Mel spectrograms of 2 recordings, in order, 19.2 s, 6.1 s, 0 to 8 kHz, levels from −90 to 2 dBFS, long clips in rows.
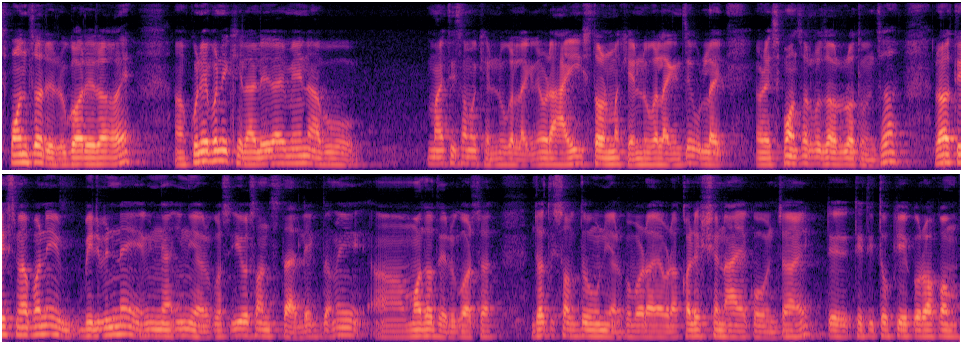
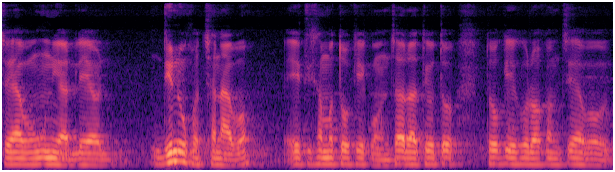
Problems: background sounds at intervals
